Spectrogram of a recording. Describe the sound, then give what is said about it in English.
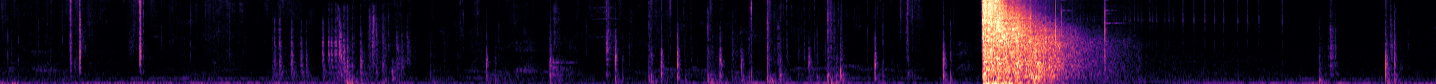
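After several seconds of steady clip-clopping hooves, a single loud gunshot cracks out and rings off in a brief echoing tail. The gun goes off accidentally at the start of a bank robbery. There is no talking. “Gunshot's a nice way to start a bank robbery. I'm sorry, it just went off.”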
